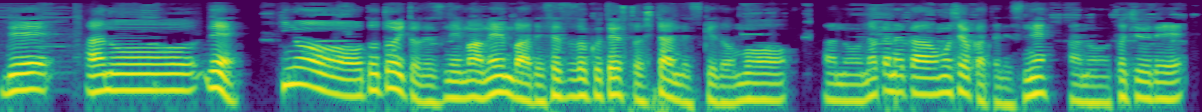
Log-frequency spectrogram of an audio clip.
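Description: A man's voice: medium pitch, fairly quick, few pauses, darkish tone. Polite man hosting, muffled sound. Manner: polite, explanatory. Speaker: host and scriptwriter of an amateur drama group. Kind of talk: casual hosting chat. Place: at home, remote recording.

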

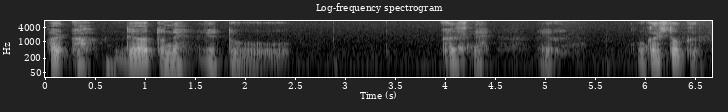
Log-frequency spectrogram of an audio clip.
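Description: Husky, creaky-voiced man chatting casually. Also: mid-range voice, sing-song, a little slow, dark tone. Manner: hesitant, conversational, self-agreeing asides. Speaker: host of a personal audio talk show. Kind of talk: casual solo radio chat, reading listener messages.

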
